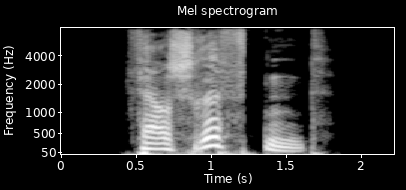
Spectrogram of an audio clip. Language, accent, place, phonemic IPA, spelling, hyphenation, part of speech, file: German, Germany, Berlin, /fɛɐ̯ˈʃʁɪftn̩t/, verschriftend, ver‧schrif‧tend, verb, De-verschriftend.ogg
- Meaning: present participle of verschriften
